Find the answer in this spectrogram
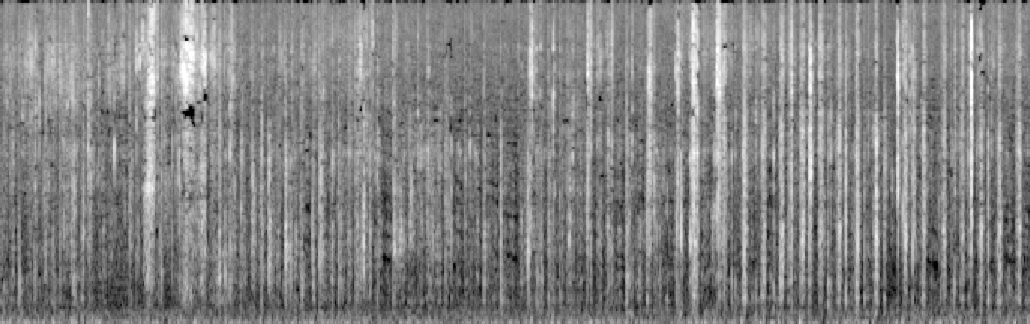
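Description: Close-miked chewing and wet lip smacks of a person eating fatty braised pork belly, a dense run of small sticky clicks and smacks.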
